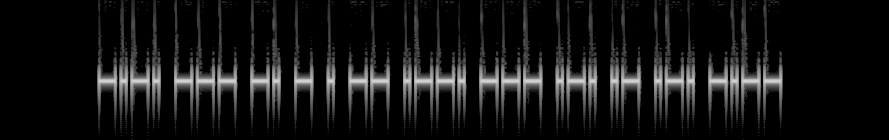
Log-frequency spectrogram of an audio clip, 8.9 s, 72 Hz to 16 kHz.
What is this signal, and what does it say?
Morse code, heard as a keyed tone, about 22 wpm, 700 Hz. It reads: CONTEMPORARY
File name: Twelve Letter Words - 22wpm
